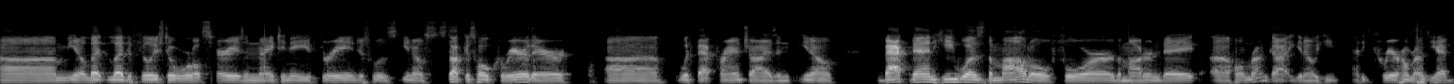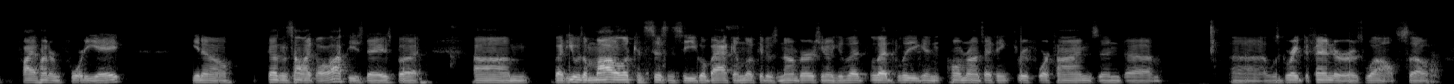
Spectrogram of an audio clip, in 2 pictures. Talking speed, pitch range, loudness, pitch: 220 wpm, 95-100 Hz, -27 LUFS, 95 Hz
